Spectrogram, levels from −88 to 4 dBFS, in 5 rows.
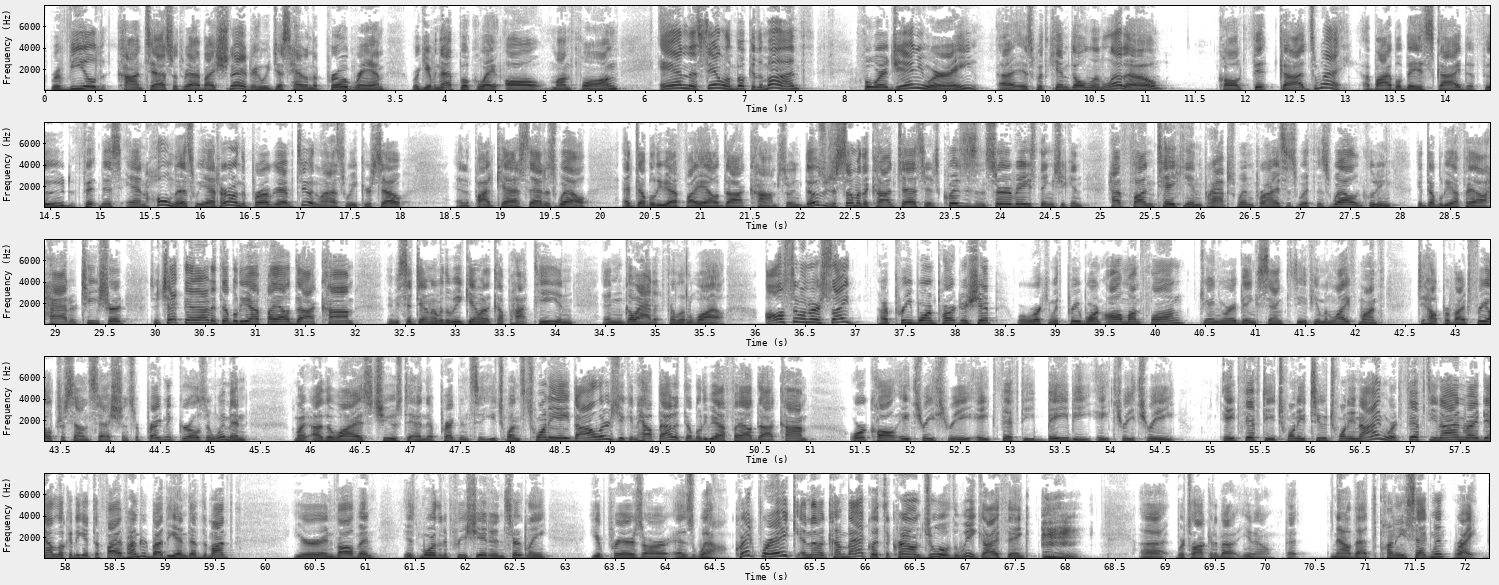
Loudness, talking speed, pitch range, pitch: -19 LUFS, 200 wpm, 145-195 Hz, 165 Hz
